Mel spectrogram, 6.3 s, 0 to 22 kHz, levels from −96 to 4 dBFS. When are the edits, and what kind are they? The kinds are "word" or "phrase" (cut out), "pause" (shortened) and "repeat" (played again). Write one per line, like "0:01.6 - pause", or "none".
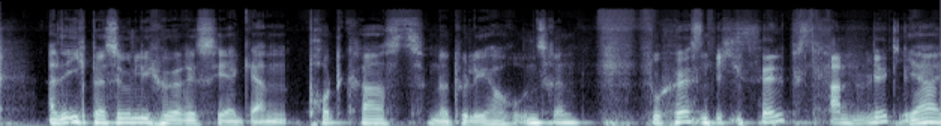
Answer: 0:02.0 - pause

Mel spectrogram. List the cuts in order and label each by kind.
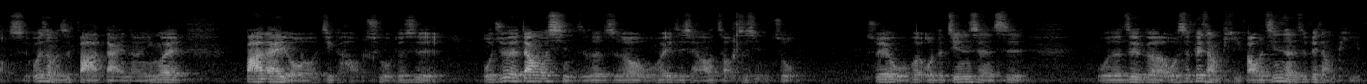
none

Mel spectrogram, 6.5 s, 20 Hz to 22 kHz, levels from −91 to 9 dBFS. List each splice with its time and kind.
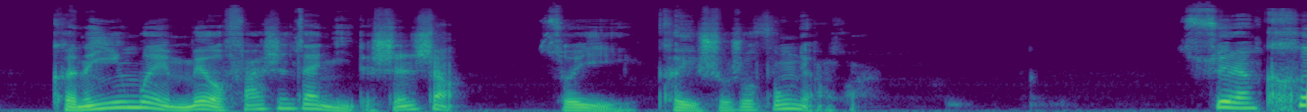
0:02.4 - pause

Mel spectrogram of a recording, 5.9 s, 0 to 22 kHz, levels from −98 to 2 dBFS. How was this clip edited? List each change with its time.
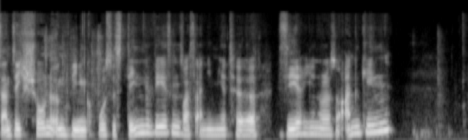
0:02.3 - word
0:03.4 - pause

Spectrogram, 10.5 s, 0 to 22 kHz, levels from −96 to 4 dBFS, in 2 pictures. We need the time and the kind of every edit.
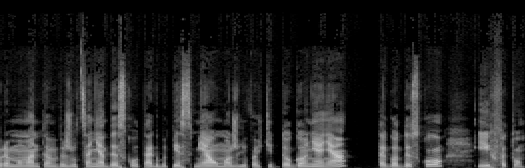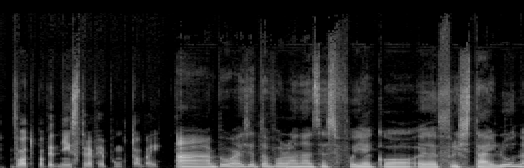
none

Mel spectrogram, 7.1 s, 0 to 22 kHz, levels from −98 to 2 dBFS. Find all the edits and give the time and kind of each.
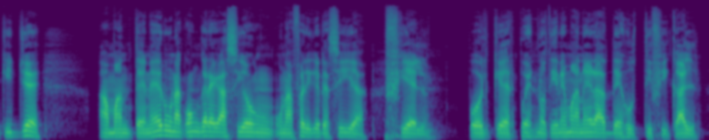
0:03.8 - word
0:05.1 - word

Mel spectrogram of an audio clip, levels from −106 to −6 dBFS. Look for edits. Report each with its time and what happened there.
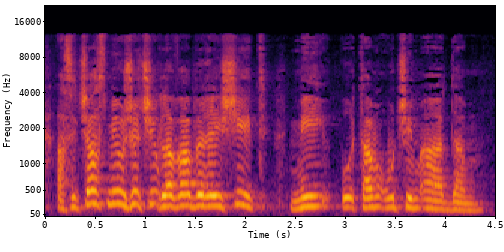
0:01.1 - word
0:02.4 - word

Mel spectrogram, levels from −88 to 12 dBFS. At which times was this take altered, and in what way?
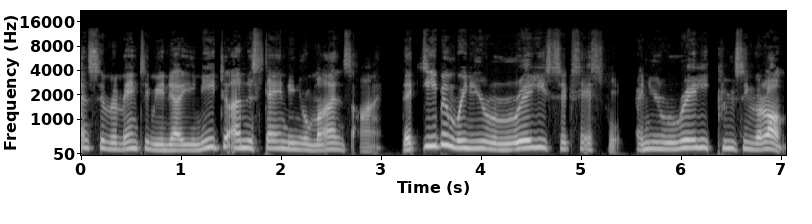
0:03.1 - pause

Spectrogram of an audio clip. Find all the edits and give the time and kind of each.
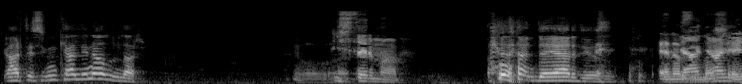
none

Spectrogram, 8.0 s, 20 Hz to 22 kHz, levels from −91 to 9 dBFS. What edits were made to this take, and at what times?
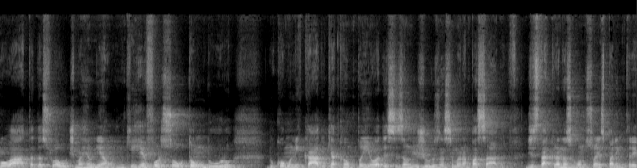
none

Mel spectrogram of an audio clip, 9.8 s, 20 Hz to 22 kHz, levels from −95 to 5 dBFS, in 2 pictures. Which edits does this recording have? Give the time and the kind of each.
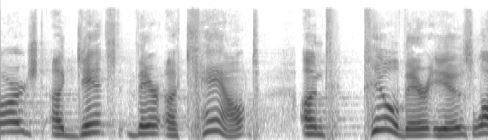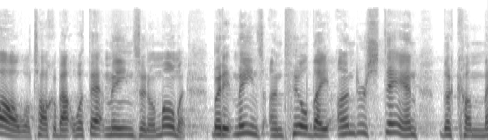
none

